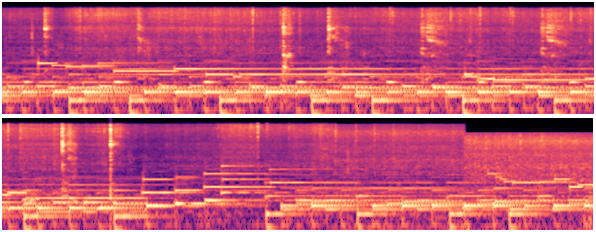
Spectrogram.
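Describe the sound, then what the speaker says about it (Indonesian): Chopped green, red, curly and bird's-eye chilies with tomato sizzle steadily in a frying pan, with repeated scraping and clinking of the stirring utensil against the metal throughout, without any talk. "Potongan cabai hijau, cabai merah, cabai keriting, cabai rawit, dan tomat, aduk-aduk hingga tercampur rata."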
